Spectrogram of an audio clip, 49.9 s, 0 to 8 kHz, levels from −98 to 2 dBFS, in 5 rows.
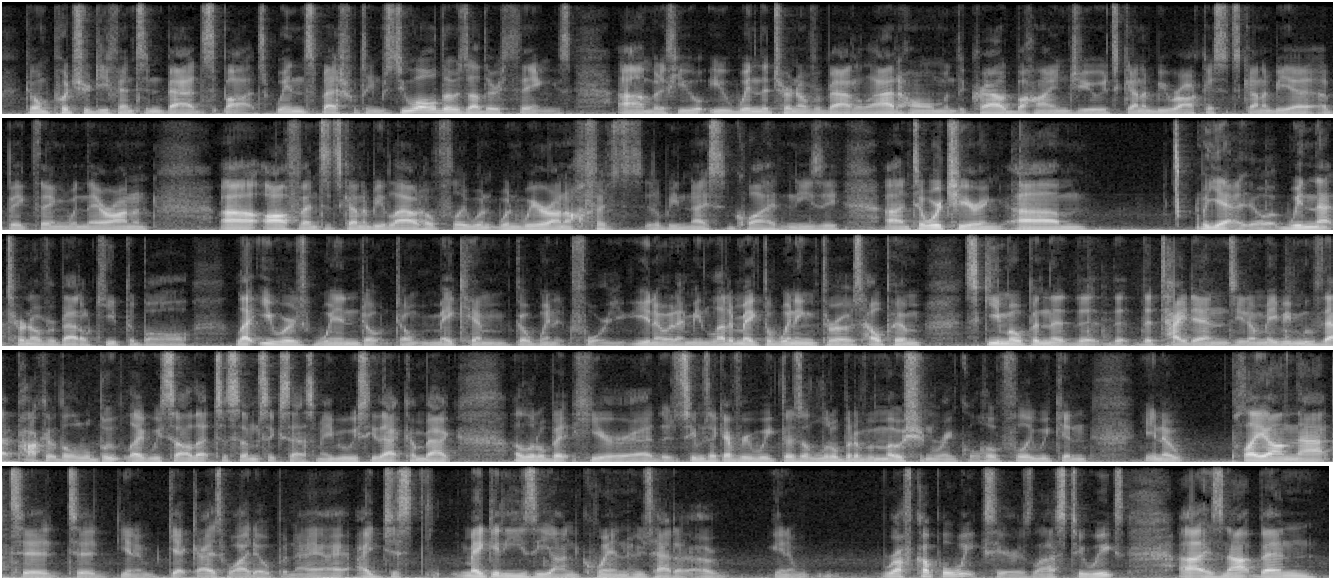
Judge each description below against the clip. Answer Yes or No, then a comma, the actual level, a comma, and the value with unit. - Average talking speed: No, fast, 235 wpm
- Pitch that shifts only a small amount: Yes, narrow, 2.3 semitones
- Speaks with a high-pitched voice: No, very low, 95 Hz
